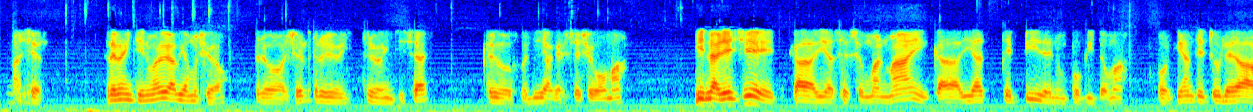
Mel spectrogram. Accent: San Carlos, Maldonado, Uruguay; sí soy nacido y criado en San Carlos. Soy de la ciudad esta.

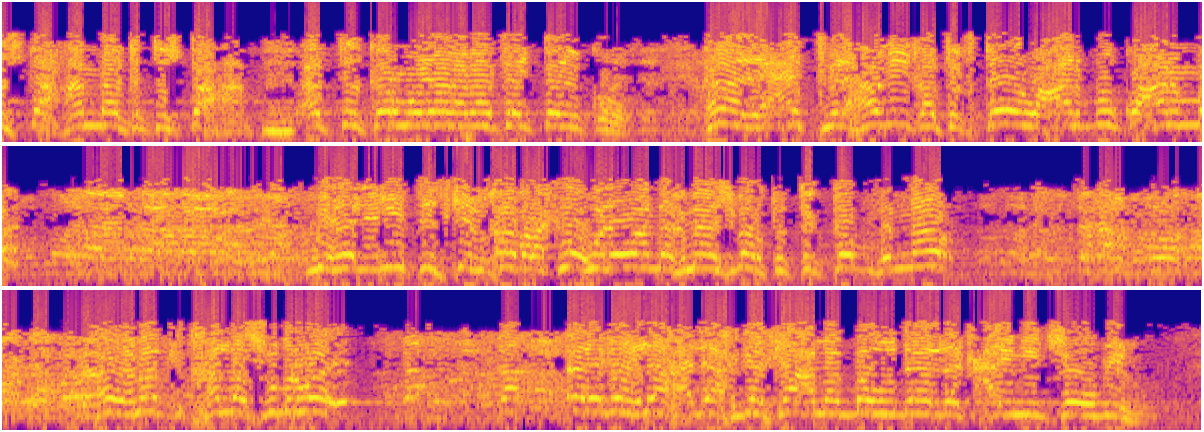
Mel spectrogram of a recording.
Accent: Mauritania; احنا احنا موريتاني كاملين

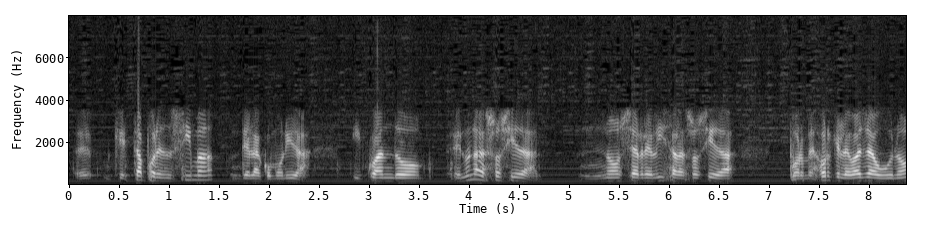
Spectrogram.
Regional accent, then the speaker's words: Argentina; los primeros que no nos queremos ayudar somos los argentinos

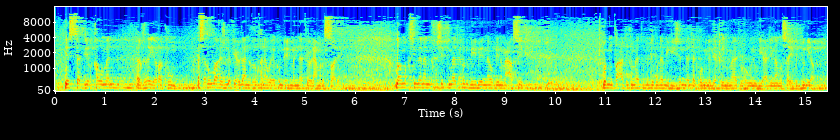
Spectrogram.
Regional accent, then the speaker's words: Morocco; احنا عندنا في المغرب نيت الآن اللغة فين في المخرى دابا الآن عندنا احنا اللي تنقولوا احنا

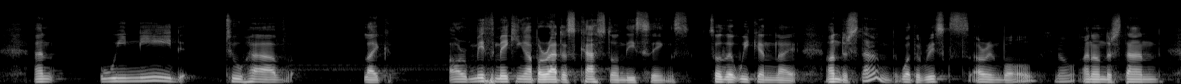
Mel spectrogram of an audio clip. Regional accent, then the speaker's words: Chile; I mean, I'm from Chile

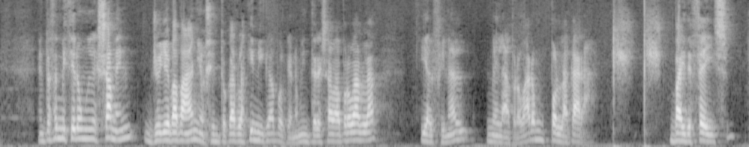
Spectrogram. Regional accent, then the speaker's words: Andalusia, Spain; Sí, soy andaluz, siempre pienso que me van a atracar

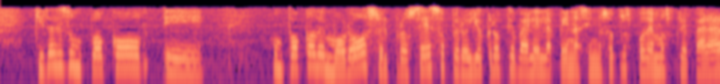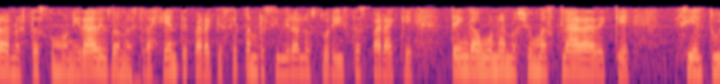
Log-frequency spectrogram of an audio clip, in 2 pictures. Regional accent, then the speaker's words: Ecuador; nosotros como ecuatorianos debemos estar muy involucrados con todos los recursos naturales que poseemos dentro del país

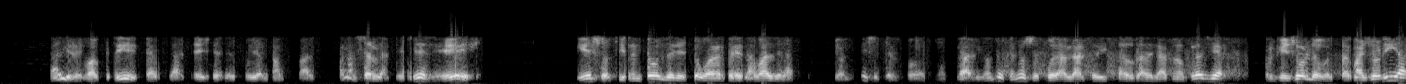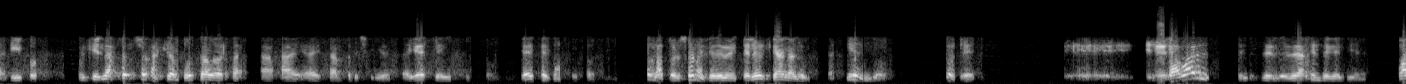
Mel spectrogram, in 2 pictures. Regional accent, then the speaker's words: Buenos Aires, Argentina; Yo soy un porteño, recontra porteño.

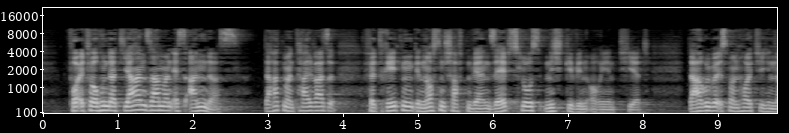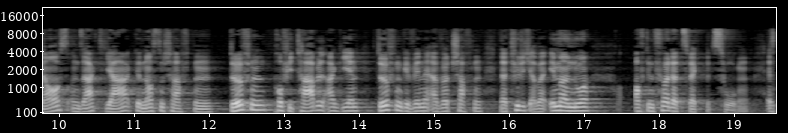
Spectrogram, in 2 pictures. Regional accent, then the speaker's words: Marburg, Hesse, Germany; Ich komme aus Marburg und bin von zu Hause aus Jurist.

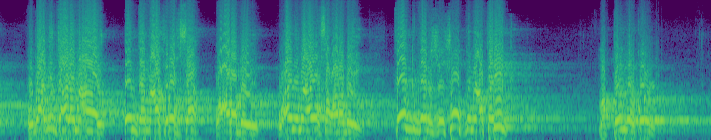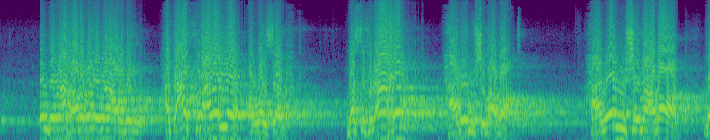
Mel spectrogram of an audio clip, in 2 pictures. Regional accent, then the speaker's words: Egypt; اللهم حول حالنا كمصريين الى احسن حال

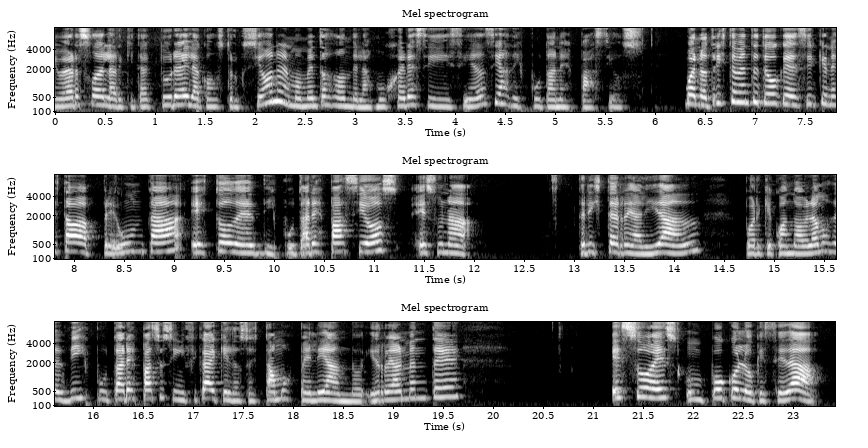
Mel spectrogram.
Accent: Mendoza, Argentina; now in Buenos Aires, Argentina; Yo soy oriunda de Mendoza y terminé estudiando arquitectura en la UBA. Aquí en Buenos Aires

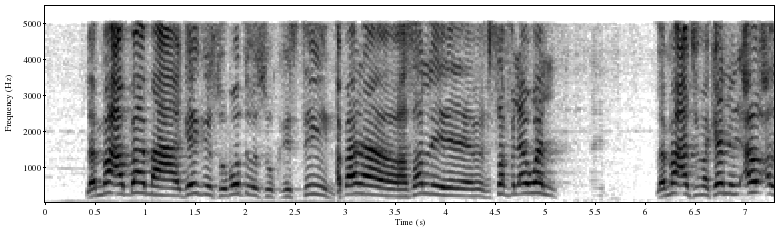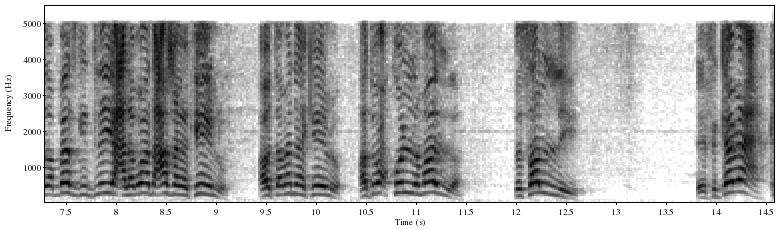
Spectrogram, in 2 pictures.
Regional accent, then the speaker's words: Gaza Strip, Palestine; احنا محاصرين بقالنا سنين بس احنا عمرنا ما فيش اصلا حاجه اسمها يهود في غزه.

